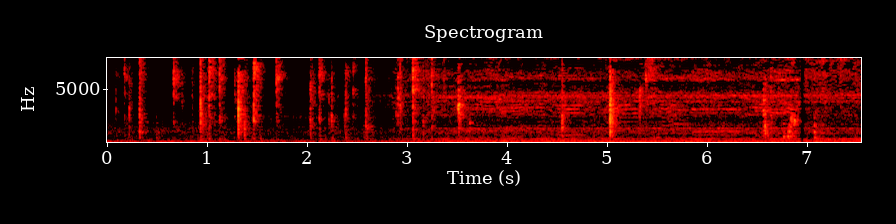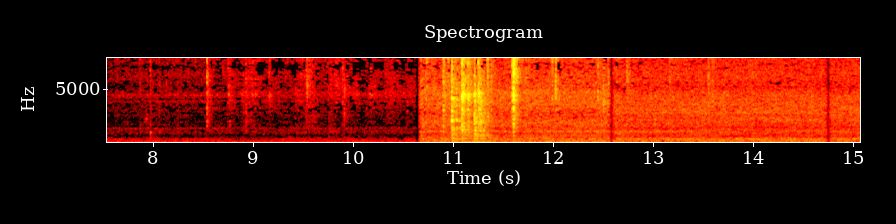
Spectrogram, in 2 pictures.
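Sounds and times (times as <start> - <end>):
meat sizzling in a frying pan: 7.7 - 15.0.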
